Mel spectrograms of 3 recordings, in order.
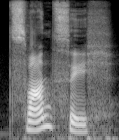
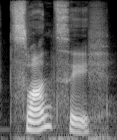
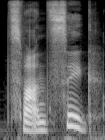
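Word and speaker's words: zwanzig: swansea once again swansea when g from the part of an IG suffix it is pronounced as ish you might also find some people pronouncing this number as van sig this is because they have a different dialect so now you know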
